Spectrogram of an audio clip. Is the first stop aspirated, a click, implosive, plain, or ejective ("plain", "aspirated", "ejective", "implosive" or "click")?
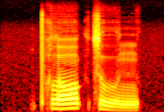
aspirated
